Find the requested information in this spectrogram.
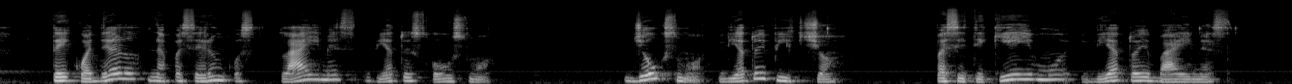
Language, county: Lithuanian, Šiauliai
